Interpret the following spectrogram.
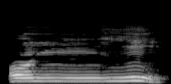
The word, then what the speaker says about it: ogni: So it's an N with a Y after it. Ogni, yi, right? So again, the second part is yi, and then you phonate an N before it. Ogni, and that's how you get both parts.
